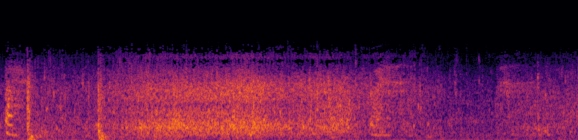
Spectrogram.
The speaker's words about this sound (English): They heard it! Those men are shining the torch out to sea. I can hear oars.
